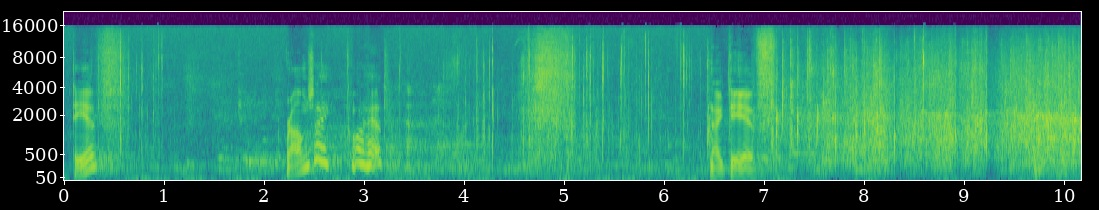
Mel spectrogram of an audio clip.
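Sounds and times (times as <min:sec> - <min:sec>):
speech: 0:00.1 - 0:00.7, 0:02.2 - 0:03.6, 0:06.5 - 0:07.2
laughter: 0:01.5 - 0:04.7
audience clapping: 0:05.0 - 0:10.1.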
